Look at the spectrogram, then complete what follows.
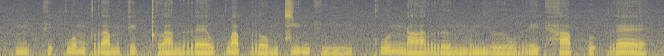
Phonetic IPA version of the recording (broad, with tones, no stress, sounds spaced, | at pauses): m u˦˥ k̚ h i˨˩ ʔ k w o˥˩ m k r a˦˥ m k e˦˥ k̚ pʰ l a˧ n r ɛː˧ w k w a˥˩ p̚ r oː˨˩ m t͡ɕ iː˥˩ ŋ h iː˨˩ | kʰ w u˥˩ n ŋ aː˩˦ r ɯː˨˩ n m u˧ n j ɯː˨˩ w r i˦˥ ʔ h a˦˥ p̚ ʔ u˨˩ ʔ p r ɛː˥˩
